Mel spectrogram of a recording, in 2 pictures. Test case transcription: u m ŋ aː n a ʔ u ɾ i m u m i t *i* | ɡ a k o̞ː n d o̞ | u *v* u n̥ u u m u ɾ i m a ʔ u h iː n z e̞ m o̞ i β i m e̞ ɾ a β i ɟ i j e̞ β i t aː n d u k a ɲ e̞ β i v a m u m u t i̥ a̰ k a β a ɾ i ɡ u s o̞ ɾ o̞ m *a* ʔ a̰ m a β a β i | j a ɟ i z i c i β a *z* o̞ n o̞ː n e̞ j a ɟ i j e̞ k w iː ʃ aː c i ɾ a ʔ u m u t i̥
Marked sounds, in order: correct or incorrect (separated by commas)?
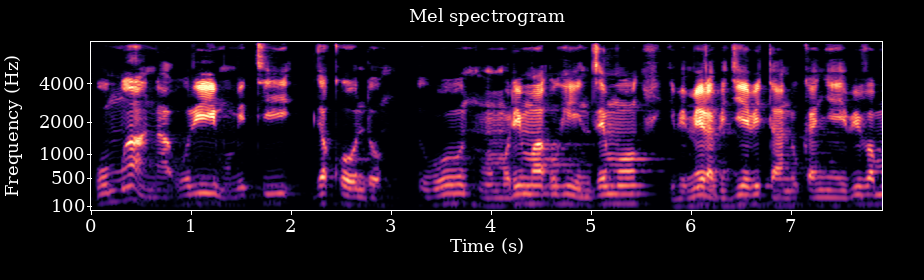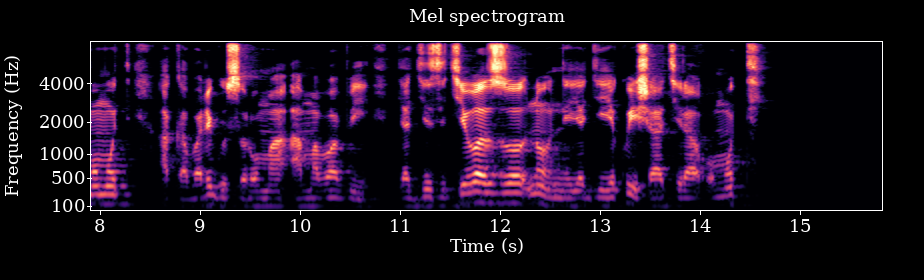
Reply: correct, incorrect, correct, correct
